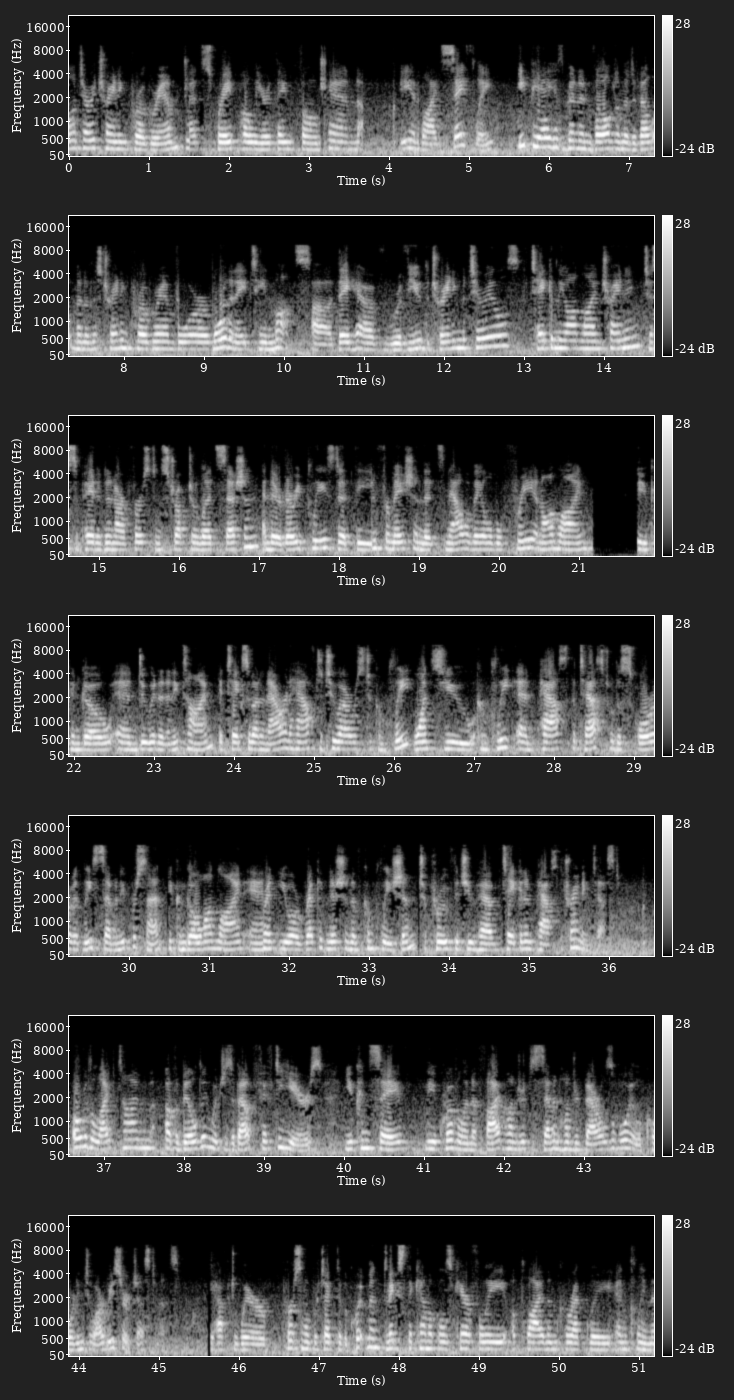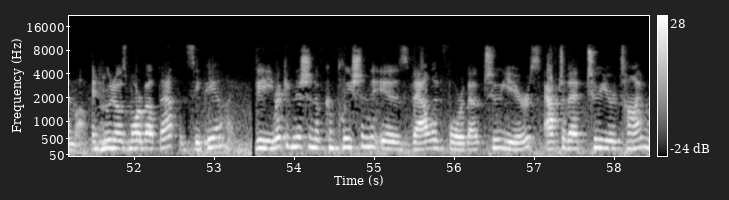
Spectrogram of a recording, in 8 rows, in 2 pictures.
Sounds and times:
Speech: 0.0s - 21.2s, 21.8s - 58.4s.

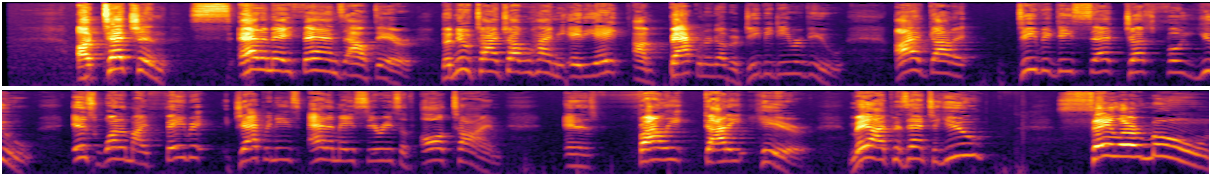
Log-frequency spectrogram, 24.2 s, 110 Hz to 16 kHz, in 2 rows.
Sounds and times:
Speech: 0.8s - 17.1s, 17.7s - 22.0s, 22.7s - 24.1s.

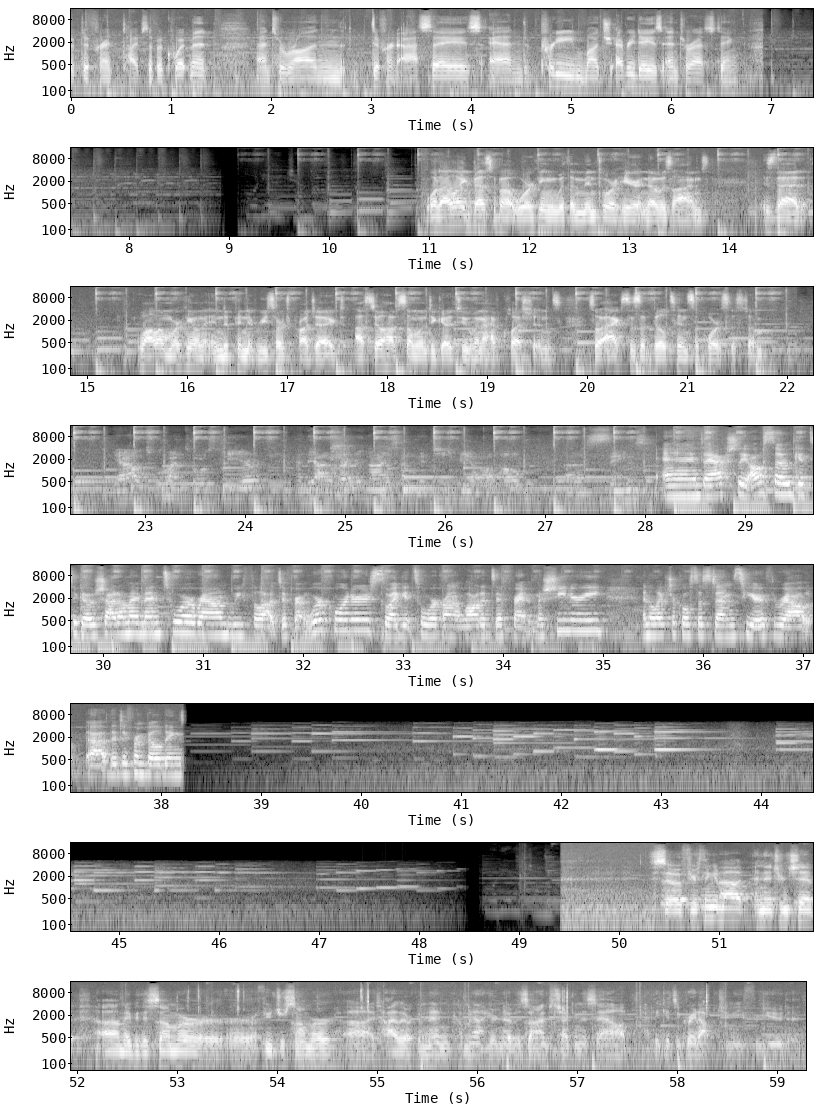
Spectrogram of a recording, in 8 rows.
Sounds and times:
Music: 0.0s - 46.4s, 47.2s - 59.2s.

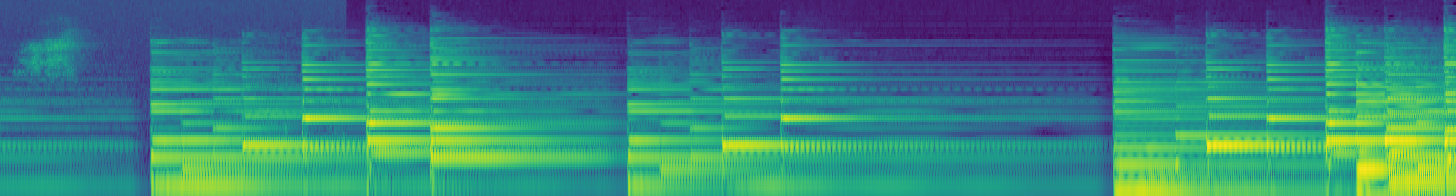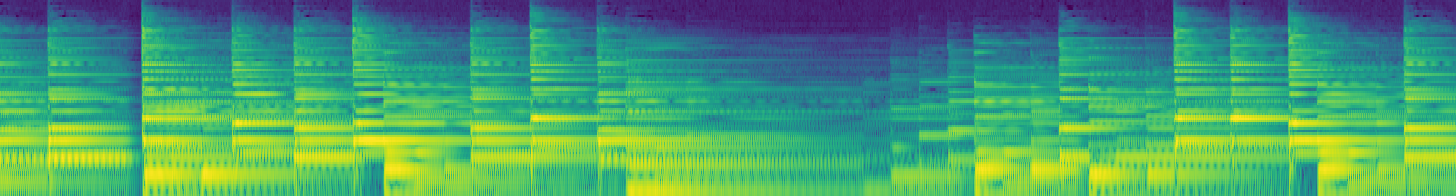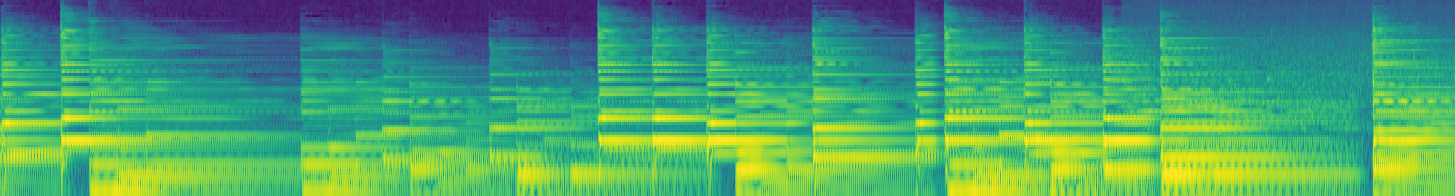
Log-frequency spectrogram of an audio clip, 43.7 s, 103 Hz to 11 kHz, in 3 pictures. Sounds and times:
Music: 0.0s - 43.6s.

